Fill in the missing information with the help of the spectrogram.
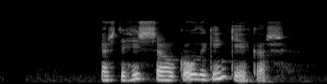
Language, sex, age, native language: Icelandic, female, 40-49, Icelandic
